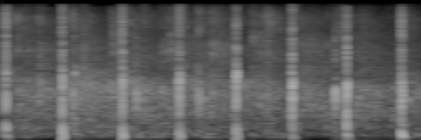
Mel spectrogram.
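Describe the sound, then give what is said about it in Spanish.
Applause at a press conference, heard as a handful of sharp, separate hand claps in a slow, fairly steady rhythm, fairly faint and with no talk over them. “En la rueda de prensa, a ver, no se suele aplaudir, pero en las que nosotros hacemos casi siempre aplauden.”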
